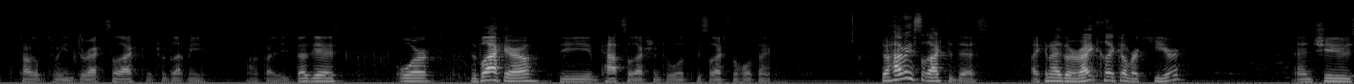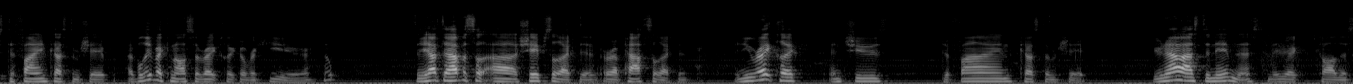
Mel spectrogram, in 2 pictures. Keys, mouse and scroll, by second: 1.5 click, 2.2 click, 3.3 click, 3.6 a, 6.6 click, 8.5 click, 10.3 right click, 14.2 Escape, 15.2 right click, 16.8 Escape, 17.7 click, 19.4 right click, 24.1 click.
